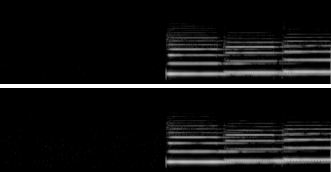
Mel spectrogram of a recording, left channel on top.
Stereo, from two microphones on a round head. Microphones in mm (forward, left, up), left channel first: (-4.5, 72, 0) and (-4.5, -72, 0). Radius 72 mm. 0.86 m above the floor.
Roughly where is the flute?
Centre.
